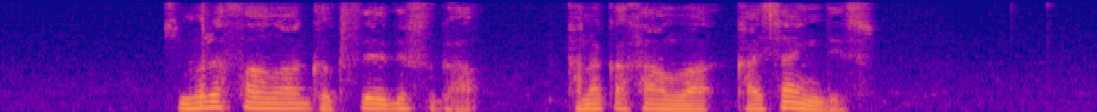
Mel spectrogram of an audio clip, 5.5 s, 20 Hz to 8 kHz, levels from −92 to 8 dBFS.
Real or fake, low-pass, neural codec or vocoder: fake; 7.2 kHz; codec, 24 kHz, 0.9 kbps, WavTokenizer, medium speech release version 1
